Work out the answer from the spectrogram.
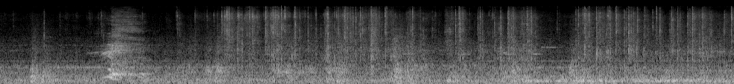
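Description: Running sound inside a Taiwan Railway EMU700 electric train car: a steady rumble of wheels on rail, with frequent clicks and rattles. About a second in comes a brief, louder clatter that falls in pitch.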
